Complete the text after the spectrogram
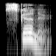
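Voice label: "scunner", English, British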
